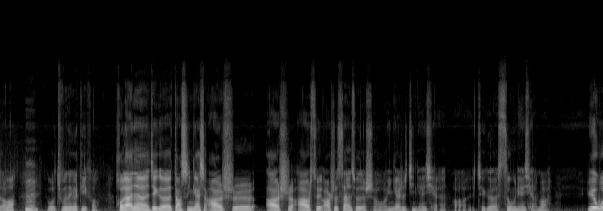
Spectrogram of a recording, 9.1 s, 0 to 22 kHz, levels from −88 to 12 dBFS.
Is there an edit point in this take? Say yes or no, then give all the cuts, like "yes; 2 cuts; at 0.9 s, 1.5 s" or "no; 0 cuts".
yes; 2 cuts; at 1.6 s, 6.7 s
